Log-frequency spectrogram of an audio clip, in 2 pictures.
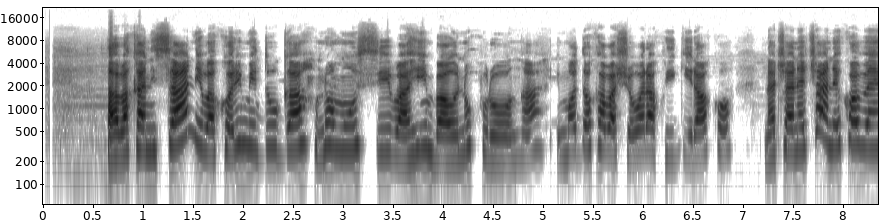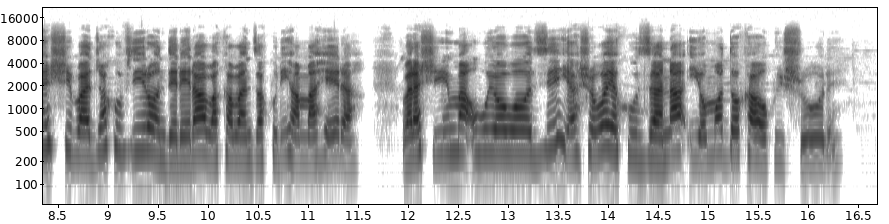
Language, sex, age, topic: Rundi, female, 25-35, education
